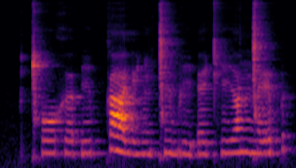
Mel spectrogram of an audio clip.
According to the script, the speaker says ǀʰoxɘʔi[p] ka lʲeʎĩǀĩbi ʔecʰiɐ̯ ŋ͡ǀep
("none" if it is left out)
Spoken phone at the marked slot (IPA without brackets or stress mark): p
